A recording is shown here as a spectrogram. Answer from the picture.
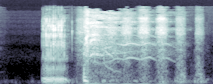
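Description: A man's grunt, then breathy, snorting, stifled laughter, starting about half a second in.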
